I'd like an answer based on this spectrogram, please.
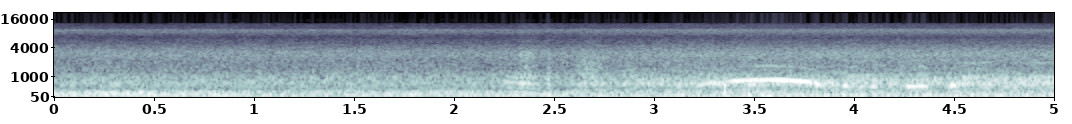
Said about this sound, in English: What you're seeing right now is the very first COVID-19 vaccine pulling out from the Kalamazoo Pfizer plant. Here goes the UPS truck. The unmarked police car is leading the way.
